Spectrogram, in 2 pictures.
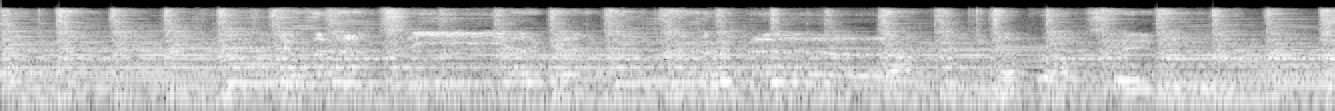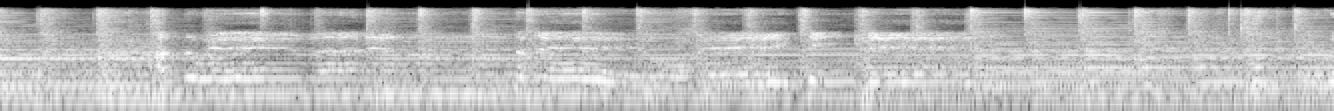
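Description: Steel-string acoustic guitar strummed in a steady, even rhythm, accompanying a folk ballad.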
